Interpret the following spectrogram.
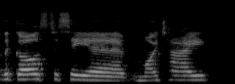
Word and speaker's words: Muay Thai: girls to see a Muay Thai am I saying it right my time yeah Muay Thai yeah the loved it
